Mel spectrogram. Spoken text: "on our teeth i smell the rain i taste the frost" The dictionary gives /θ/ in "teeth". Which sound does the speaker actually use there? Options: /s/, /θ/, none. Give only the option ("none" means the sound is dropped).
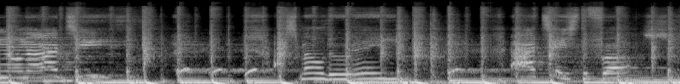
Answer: /θ/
